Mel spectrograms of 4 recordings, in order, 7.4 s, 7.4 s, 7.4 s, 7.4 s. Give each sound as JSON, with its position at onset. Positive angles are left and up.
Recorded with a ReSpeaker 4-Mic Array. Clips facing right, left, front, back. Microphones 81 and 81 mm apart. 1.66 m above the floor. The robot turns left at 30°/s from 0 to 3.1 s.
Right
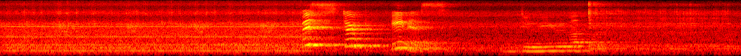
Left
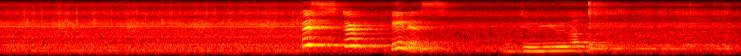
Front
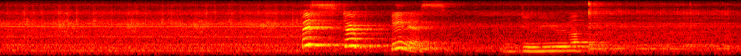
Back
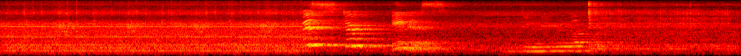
{"t": 3.0, "sound": "a shout", "azimuth_deg": 30, "distance_m": 1.4}
{"t": 5.9, "sound": "a dropped coin", "azimuth_deg": 40, "distance_m": 2.5}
